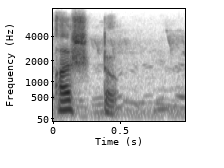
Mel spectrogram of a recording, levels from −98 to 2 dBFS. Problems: constant background noise, continuous background conversations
